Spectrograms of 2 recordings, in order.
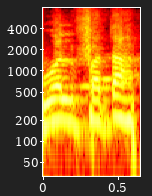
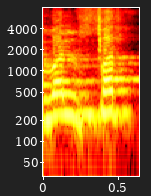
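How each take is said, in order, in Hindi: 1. t और h के बीच एक स्वर जुड़ता है। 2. आख़िरी ह की आवाज़ पूरी तरह गिरा दी जाती है। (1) "आमतौर पर गलती करते हैं लोग" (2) "या वल फत पढ़ते हैं"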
